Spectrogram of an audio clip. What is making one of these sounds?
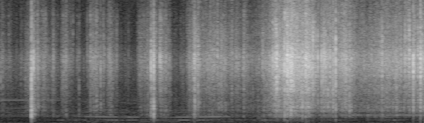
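Bubble wrap crinkles and rustles as hands handle a plastic bag.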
